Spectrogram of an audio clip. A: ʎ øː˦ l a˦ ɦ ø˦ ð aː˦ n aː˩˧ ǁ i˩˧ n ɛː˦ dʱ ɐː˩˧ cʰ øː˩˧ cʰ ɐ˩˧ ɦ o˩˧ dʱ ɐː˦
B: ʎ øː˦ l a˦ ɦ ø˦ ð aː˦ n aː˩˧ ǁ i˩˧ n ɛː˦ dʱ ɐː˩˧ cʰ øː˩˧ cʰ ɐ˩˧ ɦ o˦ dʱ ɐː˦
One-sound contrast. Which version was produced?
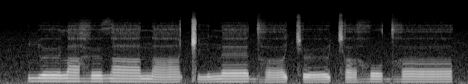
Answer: B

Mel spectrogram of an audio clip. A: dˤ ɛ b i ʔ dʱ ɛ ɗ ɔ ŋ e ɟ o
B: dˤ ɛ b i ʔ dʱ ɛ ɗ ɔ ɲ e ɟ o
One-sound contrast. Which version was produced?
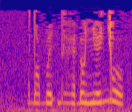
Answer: B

